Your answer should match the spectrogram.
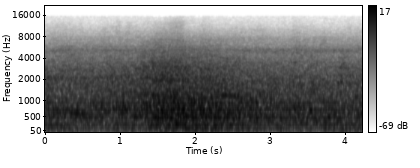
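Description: Steady din of a busy indoor amusement hall: a dense wash of crowd noise with a few faint distant voices, swelling slightly in the middle.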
